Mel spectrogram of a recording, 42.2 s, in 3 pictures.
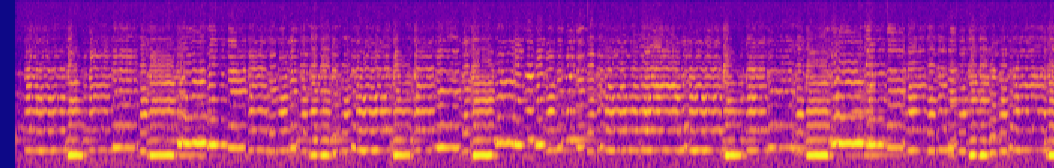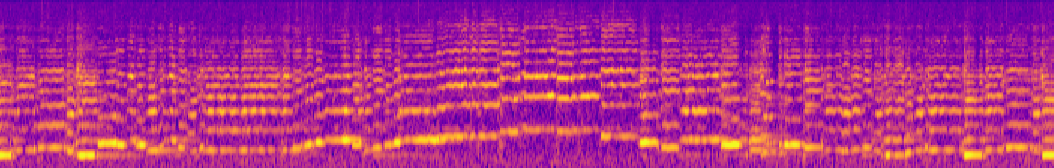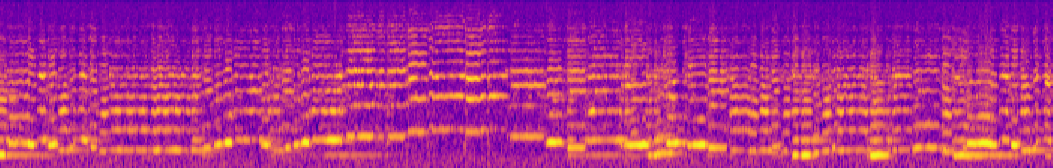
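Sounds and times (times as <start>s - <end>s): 
fiddle: 0.0s - 42.1s.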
